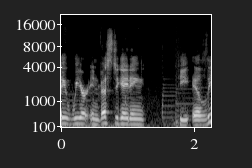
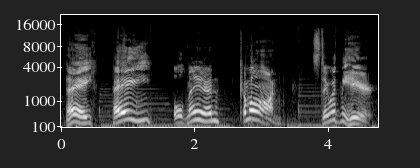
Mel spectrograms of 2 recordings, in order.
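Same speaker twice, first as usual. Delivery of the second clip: high pleading voice; 10 semitones higher, 5 dB louder, slower than usual. Acted. Urging collapsed old man.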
